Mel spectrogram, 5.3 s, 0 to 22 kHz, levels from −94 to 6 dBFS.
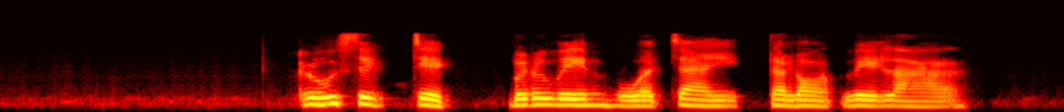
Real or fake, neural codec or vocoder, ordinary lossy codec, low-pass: fake; codec, 16 kHz, 1 kbps, FreqCodec, larger model; none; 7.2 kHz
